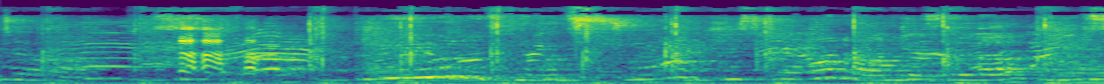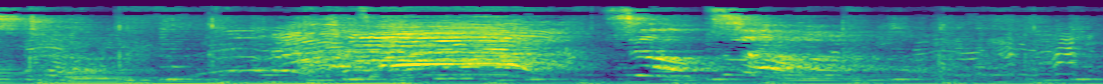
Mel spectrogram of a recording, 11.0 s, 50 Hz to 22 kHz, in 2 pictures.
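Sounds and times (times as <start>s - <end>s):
backing track with heavy bass: 0.0s - 11.0s
audience cheering and whooping: 0.2s - 1.8s, 6.5s - 11.0s.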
